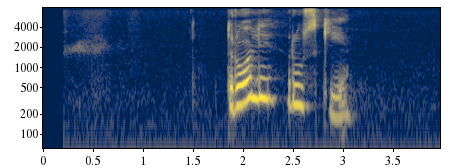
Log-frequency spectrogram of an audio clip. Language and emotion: Russian, neutral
